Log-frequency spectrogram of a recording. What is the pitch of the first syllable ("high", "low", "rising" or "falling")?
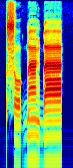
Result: low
